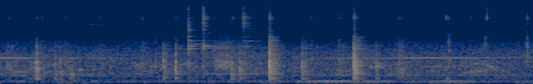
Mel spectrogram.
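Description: Stainless steel plate clinking and scraping as someone eats from it face-down, pushing it about with the mouth; a string of sharp clinks, the loudest about three and a half and four and a half seconds in.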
